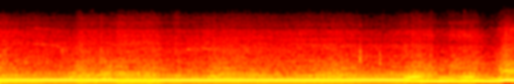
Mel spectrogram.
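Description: A supercar engine holding steady revs with an even, loud drone; about five seconds in the revs drop and then rise and fall in quick blips.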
